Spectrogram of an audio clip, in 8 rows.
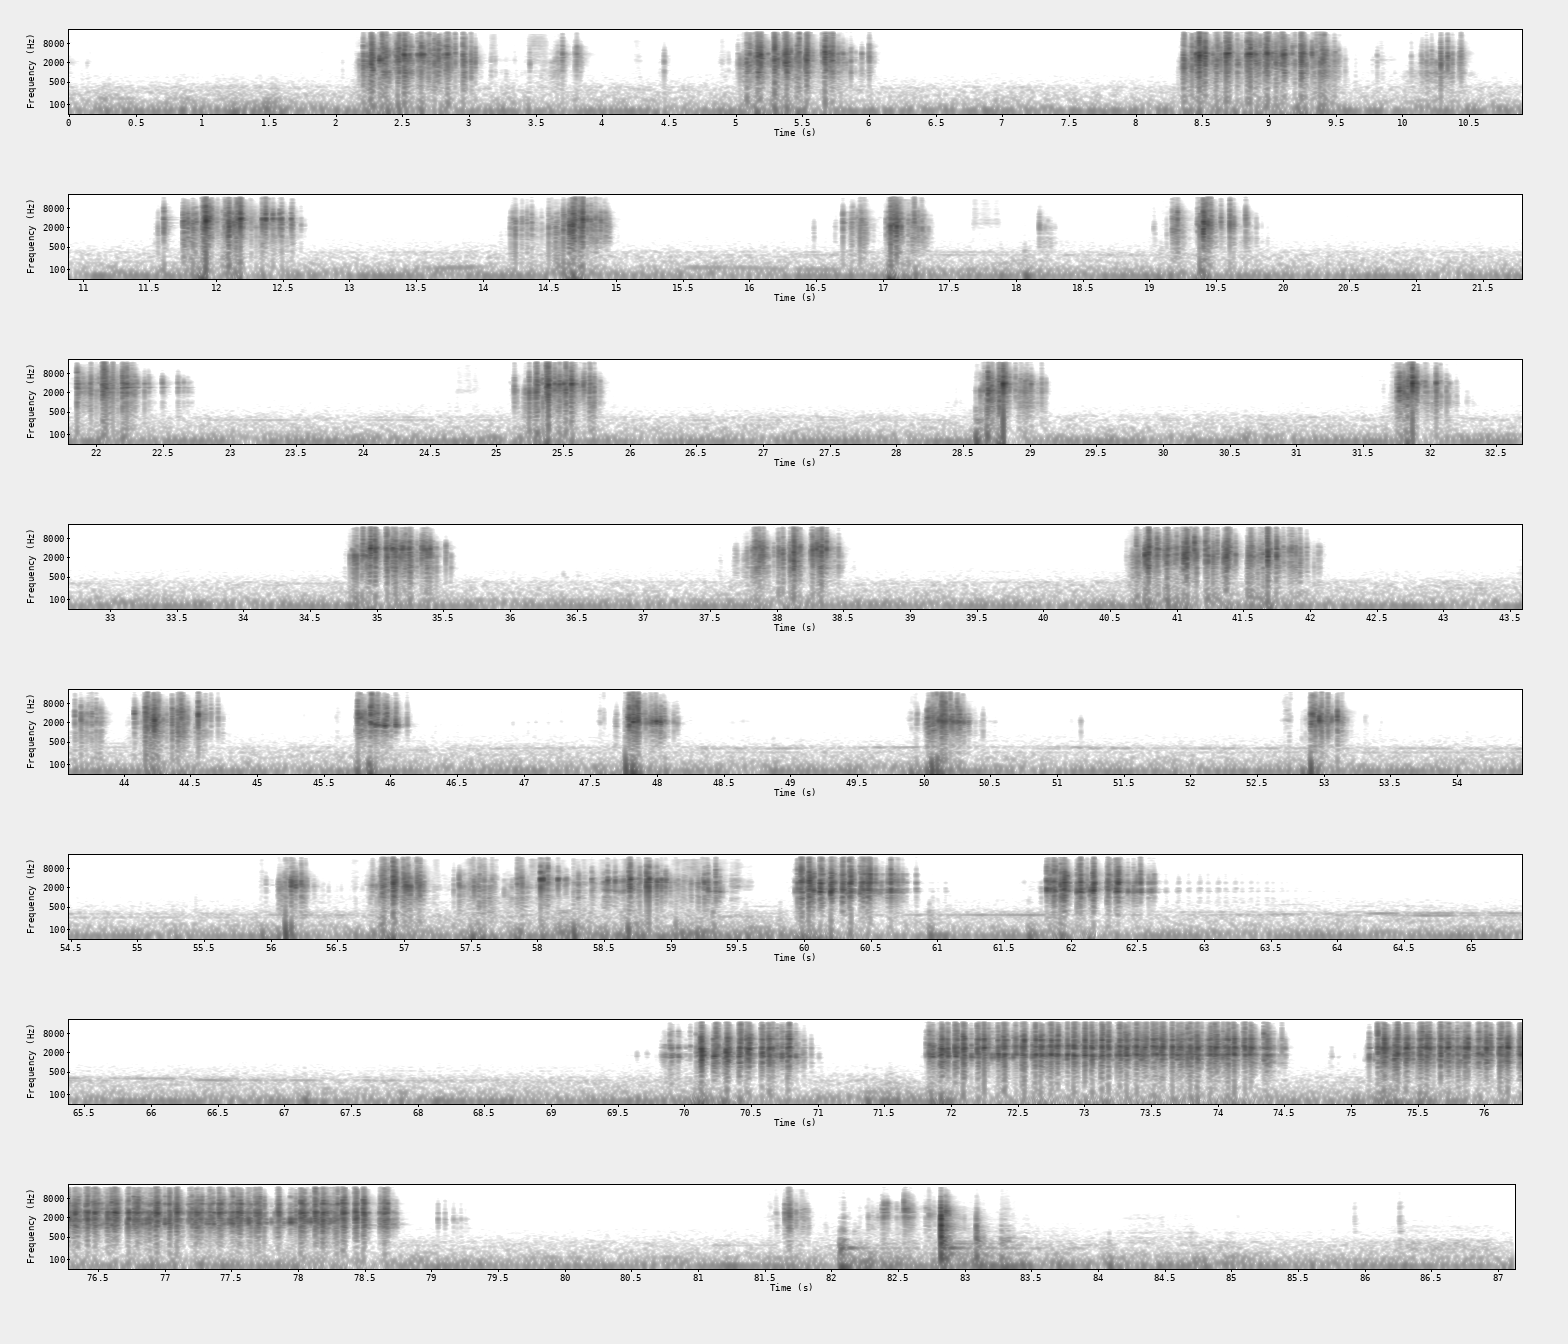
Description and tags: BTLshk(largepills)(T10)
I put several large pills in a small prescription bottle and shook it. There aren't many pills in the bottle so the bottle would sound more empty.
pills, shaking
